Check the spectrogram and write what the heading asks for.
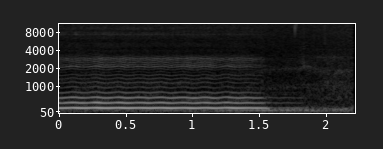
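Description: A man's voice singing one long held note with a slight vibrato, drawing out the last syllable of a manqabat line. The note breaks off about one and a half seconds in.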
